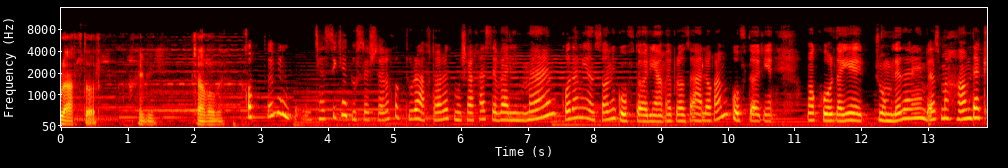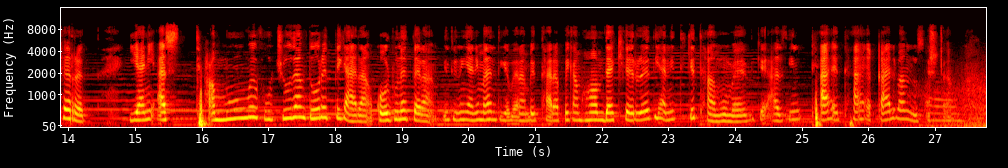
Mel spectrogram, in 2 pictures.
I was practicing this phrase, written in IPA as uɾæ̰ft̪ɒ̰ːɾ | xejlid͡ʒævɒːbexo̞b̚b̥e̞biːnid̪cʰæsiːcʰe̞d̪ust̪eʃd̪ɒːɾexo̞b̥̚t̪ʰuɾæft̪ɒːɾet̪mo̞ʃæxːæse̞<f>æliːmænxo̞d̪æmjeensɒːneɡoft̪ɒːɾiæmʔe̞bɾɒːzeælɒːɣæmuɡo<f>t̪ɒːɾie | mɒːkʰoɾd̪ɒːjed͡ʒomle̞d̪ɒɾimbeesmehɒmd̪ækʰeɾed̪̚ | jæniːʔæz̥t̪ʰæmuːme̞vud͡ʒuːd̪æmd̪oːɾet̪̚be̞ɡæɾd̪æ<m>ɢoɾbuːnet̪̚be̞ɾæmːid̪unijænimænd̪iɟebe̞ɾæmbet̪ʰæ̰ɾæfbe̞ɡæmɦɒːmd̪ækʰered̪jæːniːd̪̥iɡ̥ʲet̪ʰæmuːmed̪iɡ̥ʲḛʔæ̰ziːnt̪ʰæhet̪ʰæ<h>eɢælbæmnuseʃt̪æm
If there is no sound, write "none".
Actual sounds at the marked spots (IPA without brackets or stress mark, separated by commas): v, f, m, h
